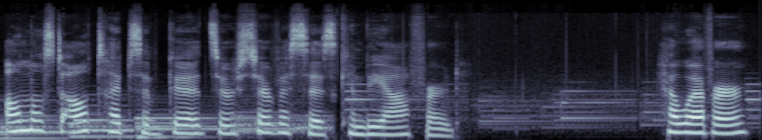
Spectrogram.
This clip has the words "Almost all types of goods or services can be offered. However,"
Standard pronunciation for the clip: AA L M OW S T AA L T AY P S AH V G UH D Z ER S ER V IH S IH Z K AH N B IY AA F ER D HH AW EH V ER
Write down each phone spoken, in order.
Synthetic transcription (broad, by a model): AA L M OW S T AA L T AY P S AH V G UH D Z ER S ER V IH S IH Z K AH N B IY AA F ER D HH AW EH V ER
